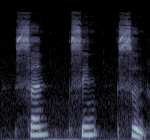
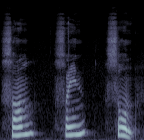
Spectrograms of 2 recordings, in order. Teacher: سین کو ہم نے باریک پڑھا تھا، صاد کو ہم نے موٹا پڑھا، کیونکہ صاد حروف مستعلیہ میں سے ہے، اس کو ہم نے موٹا کر کے پڑھنا ہے۔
